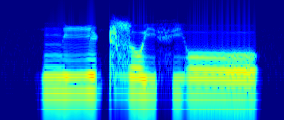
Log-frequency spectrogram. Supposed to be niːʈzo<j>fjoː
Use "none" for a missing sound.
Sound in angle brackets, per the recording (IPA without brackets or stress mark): j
